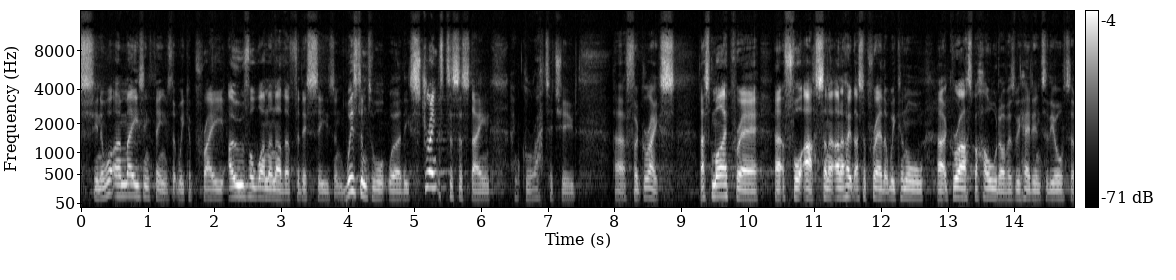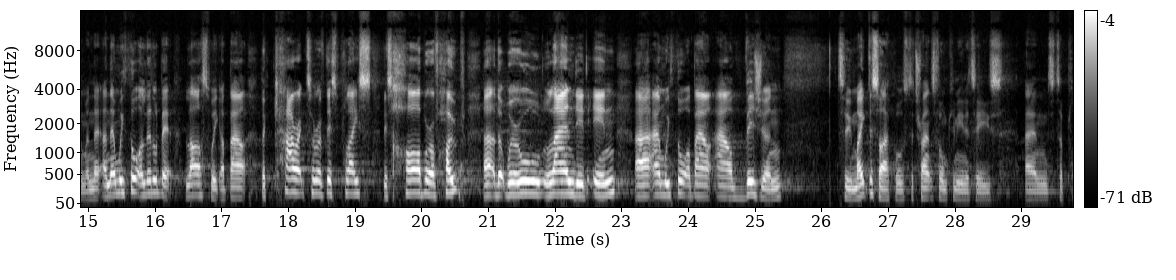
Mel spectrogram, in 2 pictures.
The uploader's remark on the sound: Streamed live at St Paul's Shadwell on Sunday, 24 Sept 2023.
